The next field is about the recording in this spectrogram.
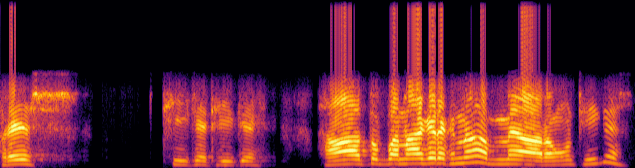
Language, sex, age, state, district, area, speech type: Urdu, male, 45-60, Uttar Pradesh, Muzaffarnagar, rural, conversation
